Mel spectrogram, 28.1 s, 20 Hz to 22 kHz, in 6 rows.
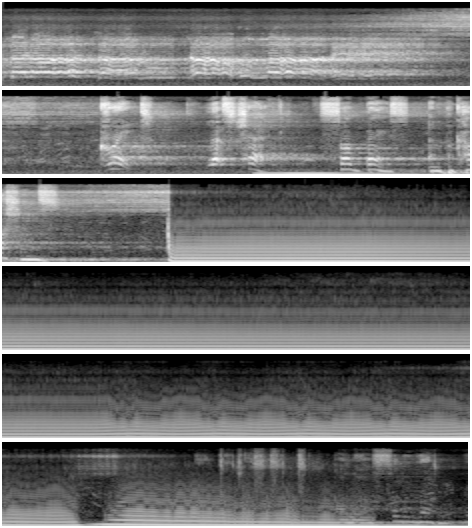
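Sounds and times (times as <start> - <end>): synthesized sub-bass tone: 5.9 - 28.0.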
